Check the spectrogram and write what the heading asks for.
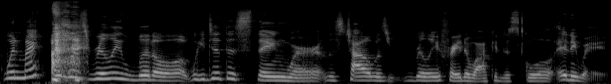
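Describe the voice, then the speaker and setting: A woman's voice: on the low side, normal speed, a bit bright. A woman in her forties with a Minnesotan accent, co-hosting a podcast and telling stories in a rambling, repetitive way. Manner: rambling storyteller, repeats words. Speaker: podcast co-host. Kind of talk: casual podcast chat.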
